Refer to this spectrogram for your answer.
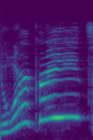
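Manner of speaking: shrill, very high-pitched, very loud pitch jump. Retelling a conversation, quoting a woman's reply, imitating her high-pitched voice. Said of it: "her voice gets like really high pitched".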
